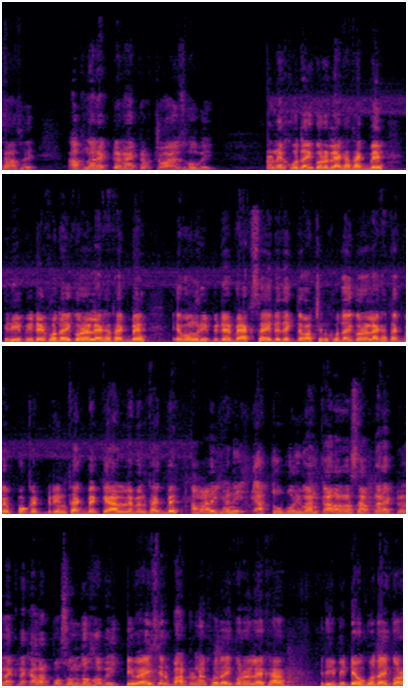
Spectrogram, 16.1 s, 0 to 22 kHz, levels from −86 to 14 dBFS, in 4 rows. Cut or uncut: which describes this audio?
cut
